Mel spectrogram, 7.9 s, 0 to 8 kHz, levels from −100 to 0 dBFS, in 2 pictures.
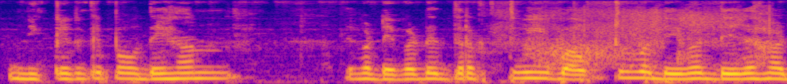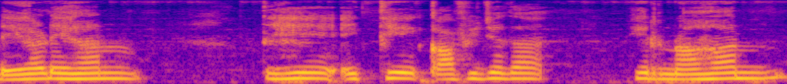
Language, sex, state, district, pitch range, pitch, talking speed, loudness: Punjabi, male, Punjab, Kapurthala, 185-205 Hz, 195 Hz, 150 wpm, -14 LUFS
